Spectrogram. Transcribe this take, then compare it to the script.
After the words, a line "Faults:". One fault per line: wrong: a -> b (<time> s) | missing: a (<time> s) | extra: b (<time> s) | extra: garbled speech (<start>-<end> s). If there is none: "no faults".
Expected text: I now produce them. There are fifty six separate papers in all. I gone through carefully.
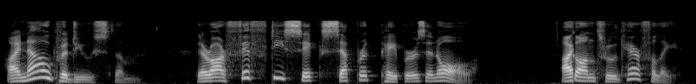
I now produce them. There are fifty six separate papers in all. I gone through carefully.
Faults:
no faults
